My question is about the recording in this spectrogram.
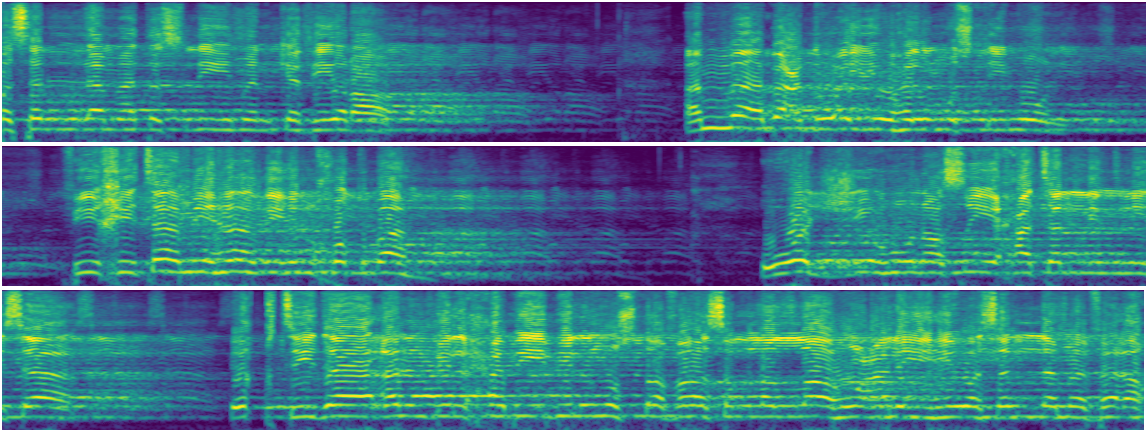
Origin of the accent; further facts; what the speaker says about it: Algeria; اللهم احفظ بلادنا الجزائر من كل سوء ومكروه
